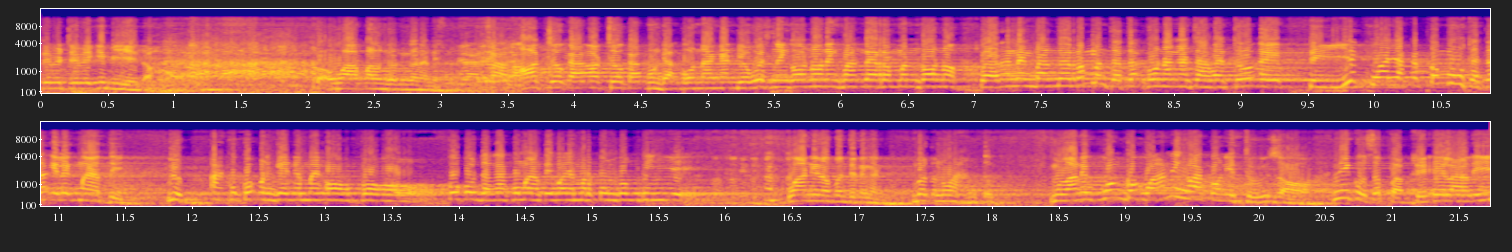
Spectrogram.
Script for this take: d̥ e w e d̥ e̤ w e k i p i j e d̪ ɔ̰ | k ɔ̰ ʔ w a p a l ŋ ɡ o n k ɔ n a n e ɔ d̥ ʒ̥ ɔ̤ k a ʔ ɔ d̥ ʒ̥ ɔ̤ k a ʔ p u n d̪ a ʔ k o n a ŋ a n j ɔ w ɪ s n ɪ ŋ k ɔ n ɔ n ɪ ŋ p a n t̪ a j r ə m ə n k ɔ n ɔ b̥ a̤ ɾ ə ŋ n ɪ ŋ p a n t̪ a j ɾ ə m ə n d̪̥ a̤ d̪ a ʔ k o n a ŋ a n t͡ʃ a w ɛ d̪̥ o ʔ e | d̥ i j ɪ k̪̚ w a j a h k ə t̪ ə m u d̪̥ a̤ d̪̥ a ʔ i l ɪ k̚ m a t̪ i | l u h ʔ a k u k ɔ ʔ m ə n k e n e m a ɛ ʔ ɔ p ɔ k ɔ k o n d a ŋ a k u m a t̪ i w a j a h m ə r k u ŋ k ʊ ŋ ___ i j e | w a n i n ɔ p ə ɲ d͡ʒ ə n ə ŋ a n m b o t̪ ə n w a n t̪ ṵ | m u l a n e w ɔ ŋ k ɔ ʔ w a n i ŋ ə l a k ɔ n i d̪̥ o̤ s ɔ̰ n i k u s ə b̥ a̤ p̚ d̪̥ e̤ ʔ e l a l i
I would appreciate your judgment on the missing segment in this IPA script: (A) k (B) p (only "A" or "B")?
B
